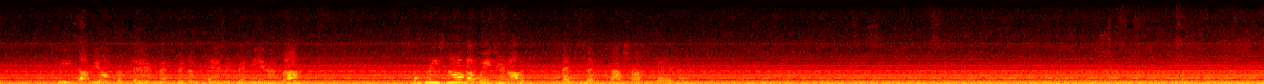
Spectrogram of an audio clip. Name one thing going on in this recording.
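A jet engine roars steadily with a low rumble.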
